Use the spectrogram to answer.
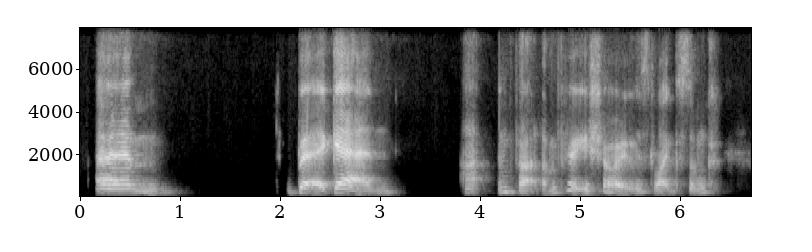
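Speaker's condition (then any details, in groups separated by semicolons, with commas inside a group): Cerebral palsy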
